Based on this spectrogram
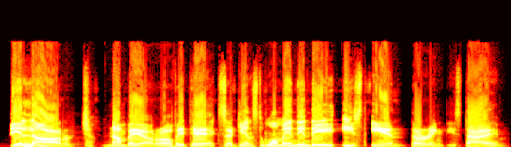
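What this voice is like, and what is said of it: Thick put-on accent, hard to understand. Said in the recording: “speaking in that entire accent ... I can't understand a single word of what you're saying.”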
